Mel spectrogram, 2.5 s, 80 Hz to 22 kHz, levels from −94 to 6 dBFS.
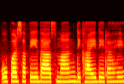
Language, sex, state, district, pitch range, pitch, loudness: Hindi, female, Madhya Pradesh, Bhopal, 205-210 Hz, 205 Hz, -17 LUFS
